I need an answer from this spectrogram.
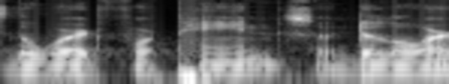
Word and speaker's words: dolor: word for pain so dolor means pain and also rhymes with the number four so of course you'll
